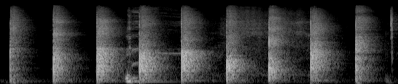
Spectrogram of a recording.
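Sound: round of applause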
